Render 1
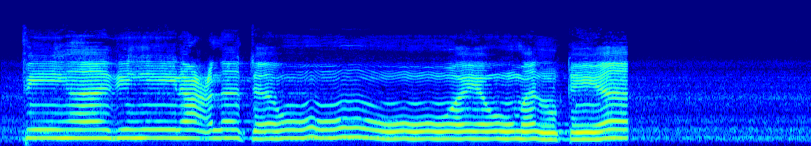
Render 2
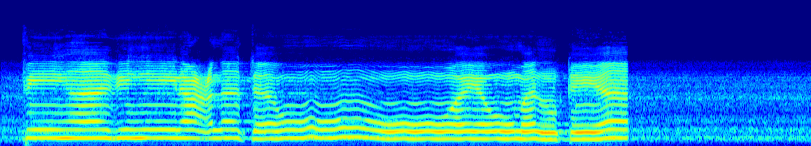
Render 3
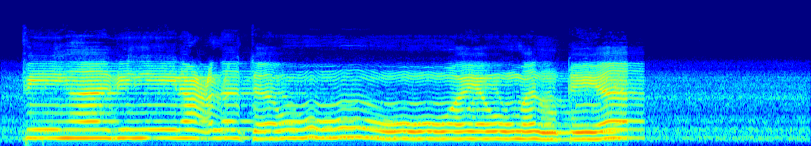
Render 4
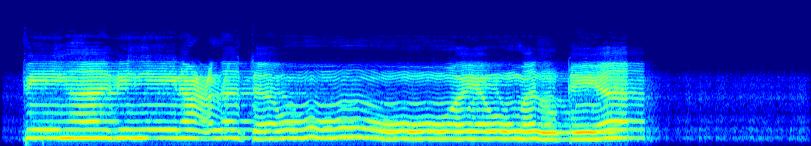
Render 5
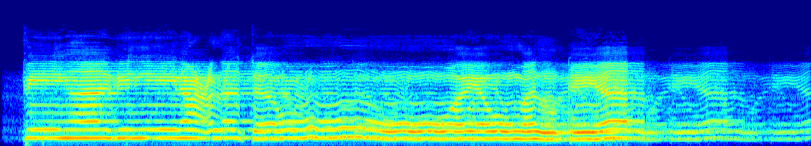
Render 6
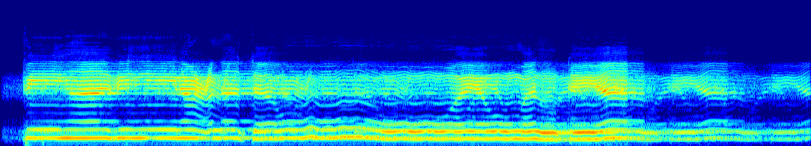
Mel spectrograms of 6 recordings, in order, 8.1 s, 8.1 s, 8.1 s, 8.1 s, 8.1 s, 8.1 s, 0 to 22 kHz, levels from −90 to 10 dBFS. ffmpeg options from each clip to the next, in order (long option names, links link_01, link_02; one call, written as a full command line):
ffmpeg -i in.wav -af "highshelf=frequency=3300:width_type=q:width=1.5:gain=-11.5,volume=8.5dB" out.wav
ffmpeg -i in.wav -filter_complex "[0:a]asplit=2[link_01][link_02];[link_02]adelay=169.1,volume=-11dB,highshelf=frequency=4000:gain=-3.8[link_03];[link_01][link_03]amix=inputs=2:normalize=0,volume=4.5dB" out.wav
ffmpeg -i in.wav -af "agate=range=-33dB:threshold=-33dB:ratio=3:detection=peak,volume=-5.5dB" out.wav
ffmpeg -i in.wav -af "aecho=1:1:1003|2006|3009|4012:0.188|0.0866|0.0399|0.0183,volume=5.5dB" out.wav
ffmpeg -i in.wav -af "firequalizer=gain_entry='entry(200,0);entry(320,5);entry(590,-12);entry(940,-28);entry(1700,10);entry(2900,-5);entry(6300,-7)':delay=0.05:min_phase=1,volume=-2dB" out.wav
